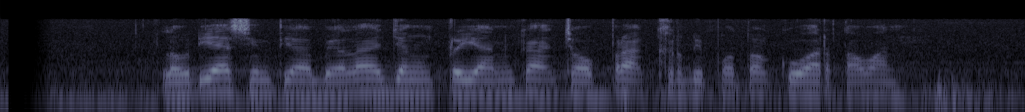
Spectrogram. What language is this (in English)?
Sundanese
